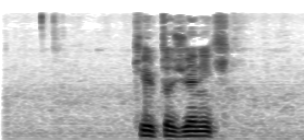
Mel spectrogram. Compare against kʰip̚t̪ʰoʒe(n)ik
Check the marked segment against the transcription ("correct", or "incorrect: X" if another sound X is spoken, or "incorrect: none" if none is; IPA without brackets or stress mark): correct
